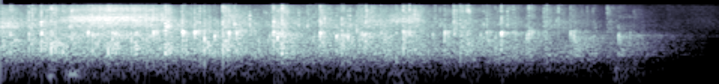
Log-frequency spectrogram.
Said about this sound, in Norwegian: Er de ikke enig? Skal vi klappe for dem? Skal vi ikke det?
